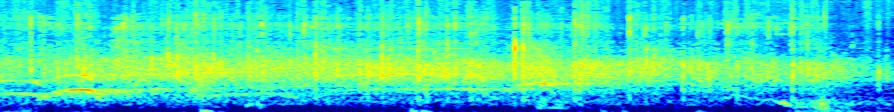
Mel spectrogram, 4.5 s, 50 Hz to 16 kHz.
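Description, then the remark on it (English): A crowd claps steadily for several seconds for a couple married 60 years, a dense, even wash of applause with no pauses, joined by a few faint cheers and whistles. “I feel like that deserves a round of applause.”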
